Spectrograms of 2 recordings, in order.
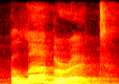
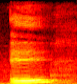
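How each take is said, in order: First: Said in the usual way. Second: "E-lab-er-at" in four separate pieces; syllable by syllable. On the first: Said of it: "Word number two". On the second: Shown as a demonstration. Teacher breaking down the word for learners, "E-lab-er-at" split up. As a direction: pause between each part of "E-lab-er-at". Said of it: "There are four syllables".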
